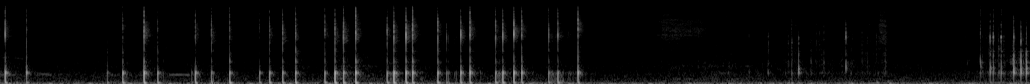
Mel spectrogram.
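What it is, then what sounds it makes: Plastic hairbrush. Fingernails tap the blue hollow plastic back of a plastic detangling hairbrush in quick, sharp clicks with a short hollow ring, then fingertips rub its pink plastic teeth in a soft, bright rustle. Scattered lighter taps follow, with a few more quick clicks at the end.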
